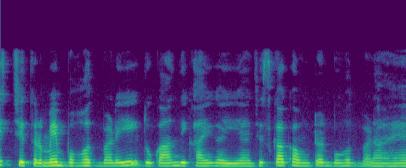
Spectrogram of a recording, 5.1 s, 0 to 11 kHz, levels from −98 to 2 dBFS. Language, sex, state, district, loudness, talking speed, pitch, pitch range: Hindi, female, Bihar, West Champaran, -18 LUFS, 165 wpm, 185 Hz, 180-195 Hz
